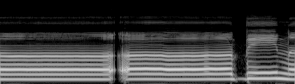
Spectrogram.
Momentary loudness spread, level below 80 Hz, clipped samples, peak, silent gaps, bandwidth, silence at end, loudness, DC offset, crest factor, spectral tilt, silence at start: 3 LU; -66 dBFS; under 0.1%; -4 dBFS; none; 9.8 kHz; 0 s; -13 LUFS; under 0.1%; 10 dB; -5 dB/octave; 0 s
